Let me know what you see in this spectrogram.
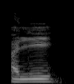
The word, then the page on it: afí: Apatani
